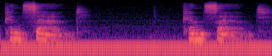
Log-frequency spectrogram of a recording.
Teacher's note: two syllables and we stress the second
